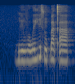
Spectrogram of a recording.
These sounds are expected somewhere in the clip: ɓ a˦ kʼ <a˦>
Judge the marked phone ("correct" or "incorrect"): correct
